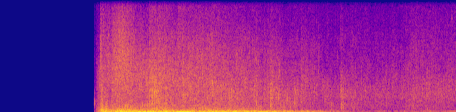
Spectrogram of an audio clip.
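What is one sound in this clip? A burst of flame roars loudly and dies away.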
